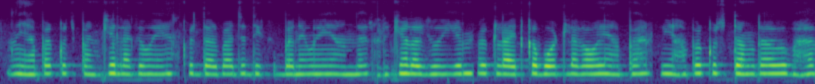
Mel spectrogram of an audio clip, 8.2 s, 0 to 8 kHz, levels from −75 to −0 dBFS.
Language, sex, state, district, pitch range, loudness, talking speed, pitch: Hindi, female, Rajasthan, Churu, 255-265 Hz, -19 LUFS, 250 wpm, 255 Hz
